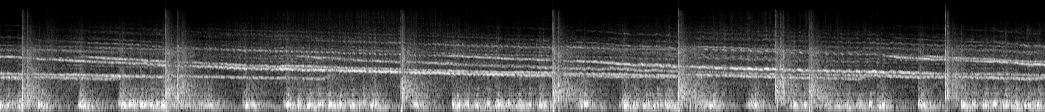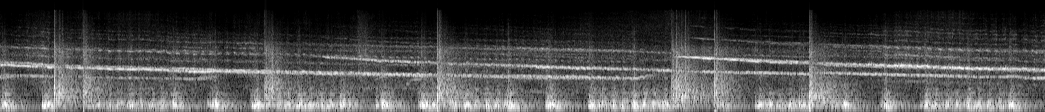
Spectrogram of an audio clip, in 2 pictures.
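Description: Hand-held correfoc fireworks (carretilles) spraying sparks: several overlapping whistles, each sliding slowly down in pitch over a few seconds, over a steady rushing noise. Sharp bangs go off about every two seconds.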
